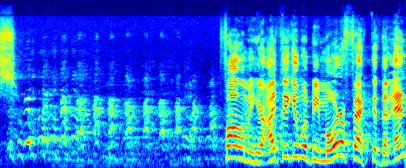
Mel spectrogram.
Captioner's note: audience laughing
